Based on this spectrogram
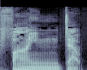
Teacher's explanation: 我们要连读 findout，特的音呢会省略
